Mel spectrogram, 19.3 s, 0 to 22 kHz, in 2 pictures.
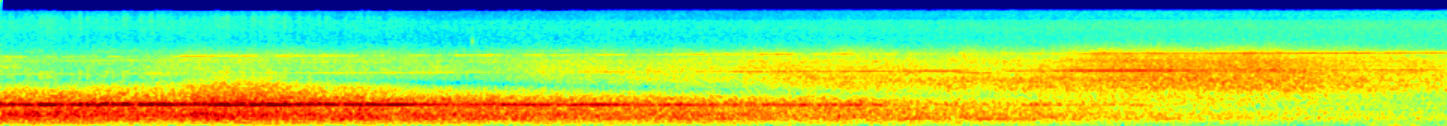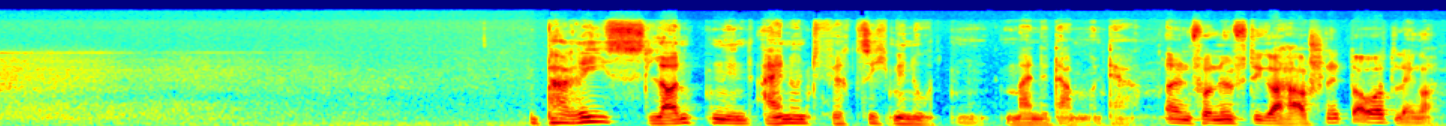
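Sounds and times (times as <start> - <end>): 
jet aircraft engine roar while landing, heard from inside the cabin: 0.0 - 13.6
speech: 13.4 - 19.2.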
